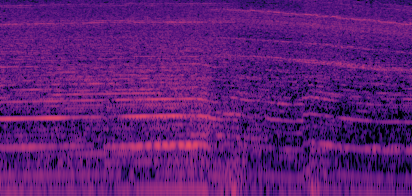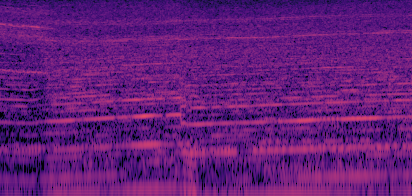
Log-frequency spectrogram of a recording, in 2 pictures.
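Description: Race cars work through a tight hairpin, their engines dropping in pitch as they brake, then rising again as they accelerate away, a steady moderate whine with no voices.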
